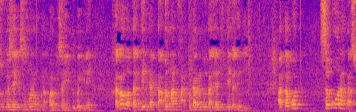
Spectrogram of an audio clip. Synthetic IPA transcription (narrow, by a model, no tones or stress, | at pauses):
sukas̬ajakaʔsəmuoɾaŋnaʔbaɡisajait̪ubaɡini | kalawmat̪ak̚dɪrkant̪aʔbərmanfaʔat̪ːukaɾait̪ut̪aʔd͡ʒadidiat̪aʔd͡ʒadḭ | ʔat̪awpʊn | səmuaoɾaŋt̪aʔs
